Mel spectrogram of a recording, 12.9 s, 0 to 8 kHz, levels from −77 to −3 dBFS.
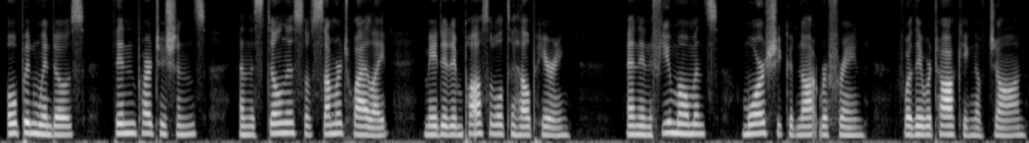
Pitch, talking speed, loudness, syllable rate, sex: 185 Hz, 150 wpm, -20 LUFS, 4.5 syllables/s, female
